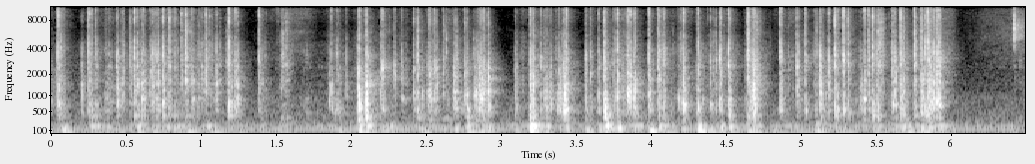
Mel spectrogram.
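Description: Fingertips type on an Ajazz 308I, a compact hollow plastic keyboard with round, typewriter-style retro keycaps. Quick, uneven runs of short, sharp clicky keystrokes have a bright, hollow plastic clack and brief pauses between bursts.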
